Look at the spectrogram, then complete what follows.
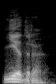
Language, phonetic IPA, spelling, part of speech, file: Russian, [ˈnʲedrə], недра, noun, Ru-недра.ogg
- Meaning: 1. womb 2. bosom 3. subsoil, bowels of the earth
